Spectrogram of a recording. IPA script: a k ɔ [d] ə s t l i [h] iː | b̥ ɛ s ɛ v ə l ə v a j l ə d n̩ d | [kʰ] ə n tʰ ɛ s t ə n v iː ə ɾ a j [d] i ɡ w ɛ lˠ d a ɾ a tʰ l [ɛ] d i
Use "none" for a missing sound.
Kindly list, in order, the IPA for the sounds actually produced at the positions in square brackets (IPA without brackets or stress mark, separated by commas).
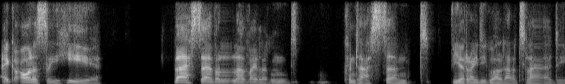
n, h, kʰ, d, ɛ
